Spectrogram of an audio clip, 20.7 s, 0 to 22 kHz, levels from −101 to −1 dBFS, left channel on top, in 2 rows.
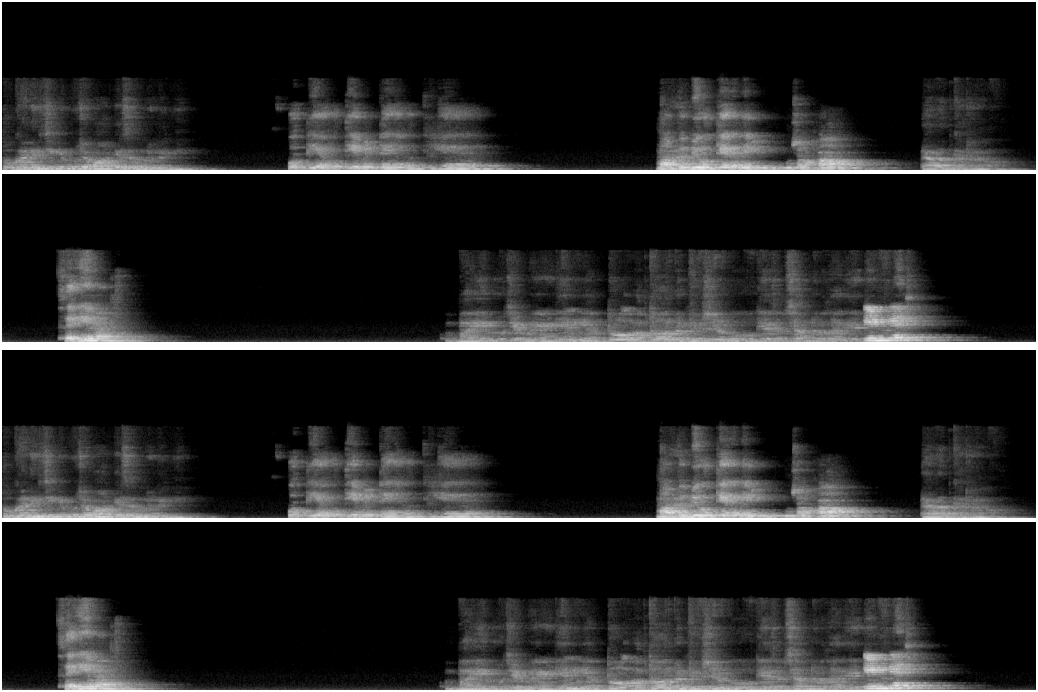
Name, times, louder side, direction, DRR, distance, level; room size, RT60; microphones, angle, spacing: voice 1, 0.0-1.9 6.6-7.0 9.2-9.9 14.8-19.4, right 3 dB, 55° right, -6 dB, 1.7 m, -31 dB
voice 2, 2.9-4.8 6.5-8.4 10.9-11.5 19.0-19.4, left 1 dB, 15° right, -8 dB, 1.1 m, -20 dB
3.9 x 3.6 x 3.6 m, 0.78 s
head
